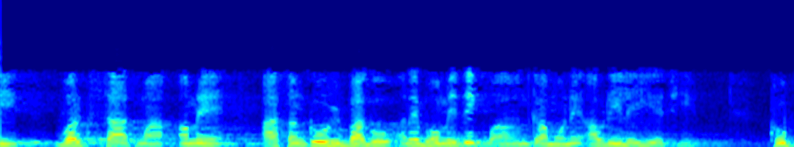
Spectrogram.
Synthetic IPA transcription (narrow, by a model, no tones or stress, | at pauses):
i | ʋəɾɡsat̪ʰmãəme | asə̃ŋkɾuʋibʱaɡoʔənebʱomit̪̬ikbankamoneʔaʋɾiləijet͡ʃʰiḛ | kʰub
